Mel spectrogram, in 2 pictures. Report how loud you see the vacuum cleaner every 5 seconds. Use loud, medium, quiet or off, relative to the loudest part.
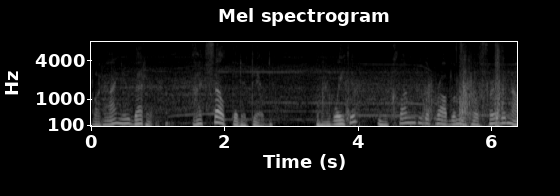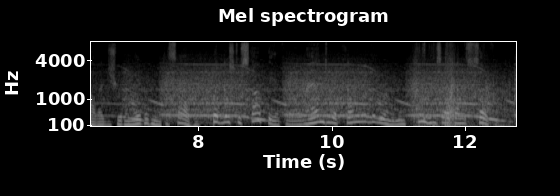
quiet, loud, loud.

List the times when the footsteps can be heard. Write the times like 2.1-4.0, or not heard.
3.4-6.3, 11.2-12.7.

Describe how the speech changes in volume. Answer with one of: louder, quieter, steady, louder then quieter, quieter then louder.
steady.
